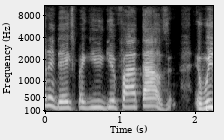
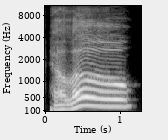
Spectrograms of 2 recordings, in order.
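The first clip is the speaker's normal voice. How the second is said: "Hello" drawn out, louder and pointed; emphatic call-out; 5 dB louder than usual. Acted. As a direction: call out "Hello" as if it were obvious. Emphatic repeat of the aside.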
